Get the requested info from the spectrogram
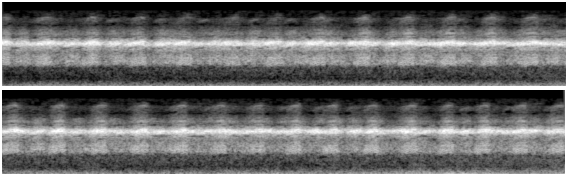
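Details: Frogs croaking in a dense, continuous chorus of many callers, with rapid high-pitched pulsed croaks overlapping without pause over a faint low rumble.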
